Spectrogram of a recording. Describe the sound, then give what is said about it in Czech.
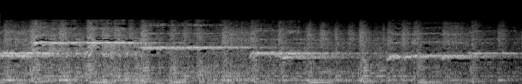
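A bright whistled march melody, the march from the film about the River Kwai, whistled at the Expo 1958 world exhibition in Brussels, runs steadily in the foreground, stepping from note to note over a loud, full band accompaniment with a regular marching beat underneath. “A dnes si ho bez ustání hvízdá na výstavě kdekdo.”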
